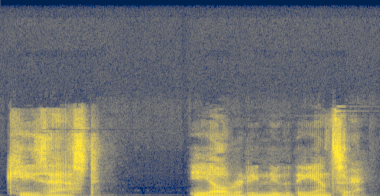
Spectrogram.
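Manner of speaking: usual speaking voice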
